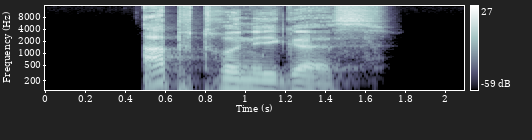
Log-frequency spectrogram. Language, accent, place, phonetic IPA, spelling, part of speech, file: German, Germany, Berlin, [ˈaptʁʏnɪɡəs], abtrünniges, adjective, De-abtrünniges.ogg
- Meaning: strong/mixed nominative/accusative neuter singular of abtrünnig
